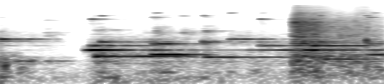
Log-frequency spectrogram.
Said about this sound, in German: Es klingelt irgendein Handy. Das war erstmal das Klingeln. Oder eine Spieluhr.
